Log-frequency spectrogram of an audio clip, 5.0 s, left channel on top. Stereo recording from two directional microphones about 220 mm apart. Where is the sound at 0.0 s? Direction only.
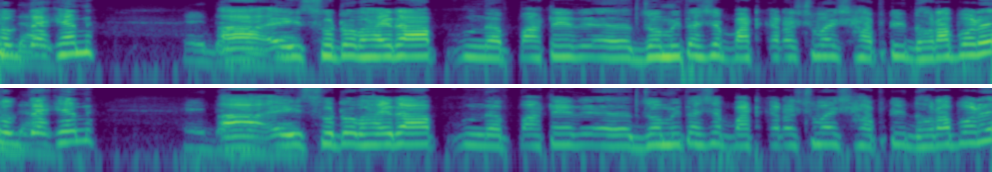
15° left (ahead or behind).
